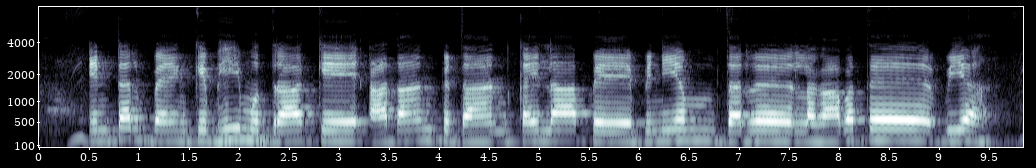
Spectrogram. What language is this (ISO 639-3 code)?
bho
